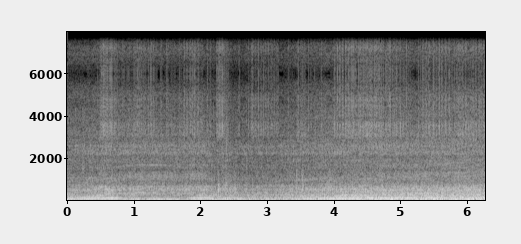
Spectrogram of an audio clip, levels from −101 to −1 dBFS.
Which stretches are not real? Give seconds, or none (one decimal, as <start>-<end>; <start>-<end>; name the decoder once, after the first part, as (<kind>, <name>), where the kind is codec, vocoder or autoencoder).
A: 0.0-0.6 (vocoder, BigVGAN v2); 2.0-3.1; 4.5-5.3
